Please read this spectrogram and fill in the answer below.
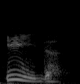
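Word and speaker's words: Eid (עד): That's in the Hebrew, that's ED, and it's not pronounced Ed. Pronounced Eid.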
